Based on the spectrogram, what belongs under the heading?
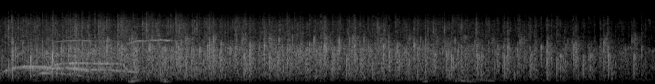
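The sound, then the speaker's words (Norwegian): Steady applause from a crowd for the day's guest, a biologist and expert on bodily fluids: dense clapping that holds loud and even before easing slightly toward the end, with a few faint whistles early on. “og en stor applaus til dagens gjest og ekspert på kroppsvæsker, biolog”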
